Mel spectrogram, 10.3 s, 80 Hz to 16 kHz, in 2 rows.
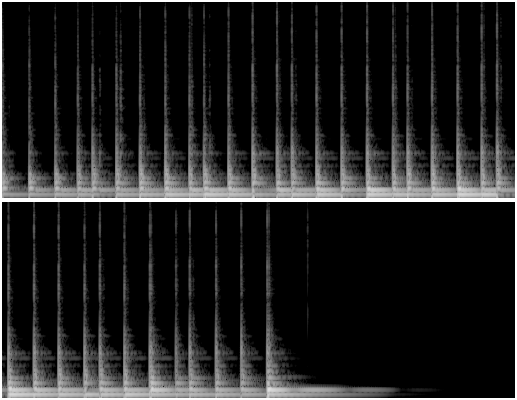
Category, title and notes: Music > Solo instrument
Delicate Tom Rhythm-001
FX, Drums, Sabian, Ride, Kit, GONG, Drum, Crash, Custom, Oneshot, Percussion, Paiste, Perc, Hat, Metal, Cymbals, Cymbal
